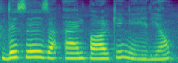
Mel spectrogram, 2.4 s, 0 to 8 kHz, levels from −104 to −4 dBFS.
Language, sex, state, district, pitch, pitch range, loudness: English, female, Karnataka, Bangalore, 245 Hz, 230-275 Hz, -15 LUFS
